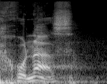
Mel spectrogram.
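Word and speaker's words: יוֹנָה: hablando un poquito acerca del profeta Jonás, eh este este Jonás es un personaje no solamente muy conocido, sino que también es un personaje muy interesante. ¿Cómo se pronuncia el nombre de Jonás en el hebreo?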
